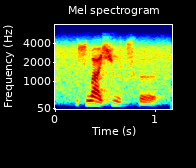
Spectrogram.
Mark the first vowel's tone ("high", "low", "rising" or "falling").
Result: falling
